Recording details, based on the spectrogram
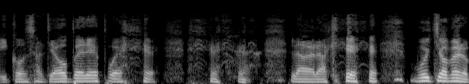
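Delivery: playful, laughing delivery.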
